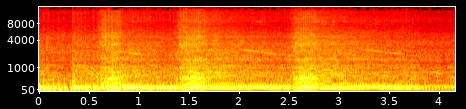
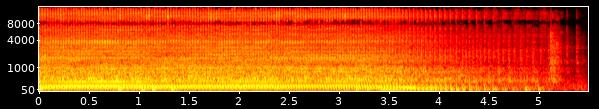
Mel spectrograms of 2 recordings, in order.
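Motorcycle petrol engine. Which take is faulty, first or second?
second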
